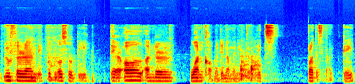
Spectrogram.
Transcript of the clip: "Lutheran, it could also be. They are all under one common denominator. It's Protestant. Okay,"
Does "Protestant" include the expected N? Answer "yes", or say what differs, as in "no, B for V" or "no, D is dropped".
yes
